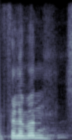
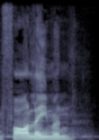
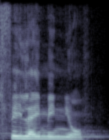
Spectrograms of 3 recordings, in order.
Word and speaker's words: Philemon: Now, yes, some call him Philemon, some call him Philemon. You say tomato, I say tomato. Let's call the whole thing off. I do know it's not pronounced filet mignon. So we can all agree on that one.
